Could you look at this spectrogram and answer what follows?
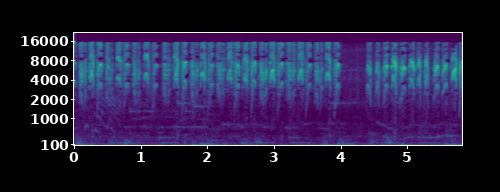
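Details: A singing sogon (Crimson Sunbird) in captivity, in besetan and tembakan style. Dense, fast, high scratchy twittering runs on with one short pause near the end. A faint low hum sits beneath.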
